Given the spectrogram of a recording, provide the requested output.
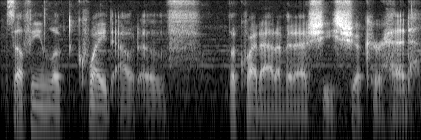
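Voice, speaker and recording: A man live-streaming a visual novel playthrough, reading aloud haltingly and correcting his own stumbles. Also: very deep voice, bright, forceful tone, faint music behind.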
